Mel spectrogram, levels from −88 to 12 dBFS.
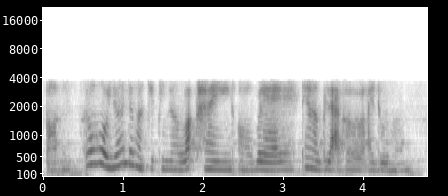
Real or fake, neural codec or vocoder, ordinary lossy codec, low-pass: fake; codec, 24 kHz, 0.9 kbps, WavTokenizer, medium speech release version 2; none; 3.6 kHz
